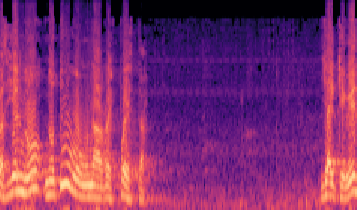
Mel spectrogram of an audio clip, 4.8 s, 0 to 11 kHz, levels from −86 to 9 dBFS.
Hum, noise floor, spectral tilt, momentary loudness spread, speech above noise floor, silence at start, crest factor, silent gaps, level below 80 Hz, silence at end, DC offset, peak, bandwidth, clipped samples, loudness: none; -37 dBFS; -6 dB/octave; 12 LU; 31 dB; 0 s; 8 dB; none; -38 dBFS; 0 s; under 0.1%; 0 dBFS; 11 kHz; 7%; -7 LUFS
